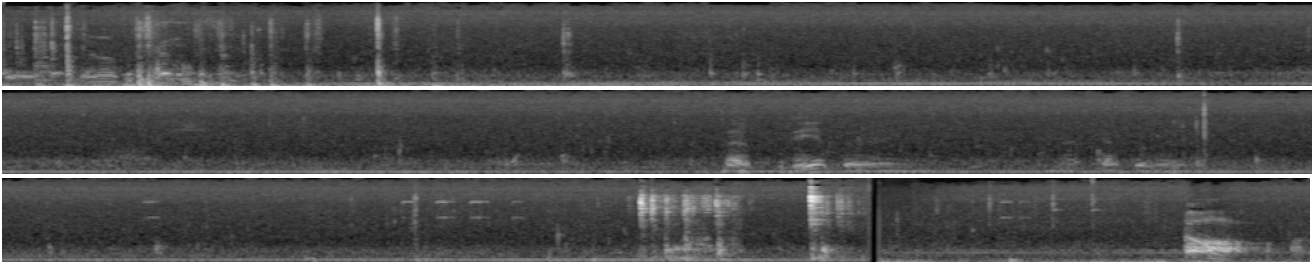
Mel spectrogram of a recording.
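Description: A bass boat's motor running with a steady low hum, which cuts off suddenly near the end. Brief faint voices come in twice.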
